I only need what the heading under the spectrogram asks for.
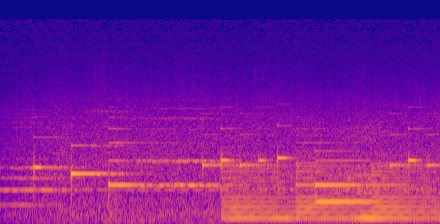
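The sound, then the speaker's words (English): Gentle water lapping and washing steadily in the background, blended with sustained, droning musical tones and a deep low hum that swells in partway through; no one speaks. “Listen to the water.”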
